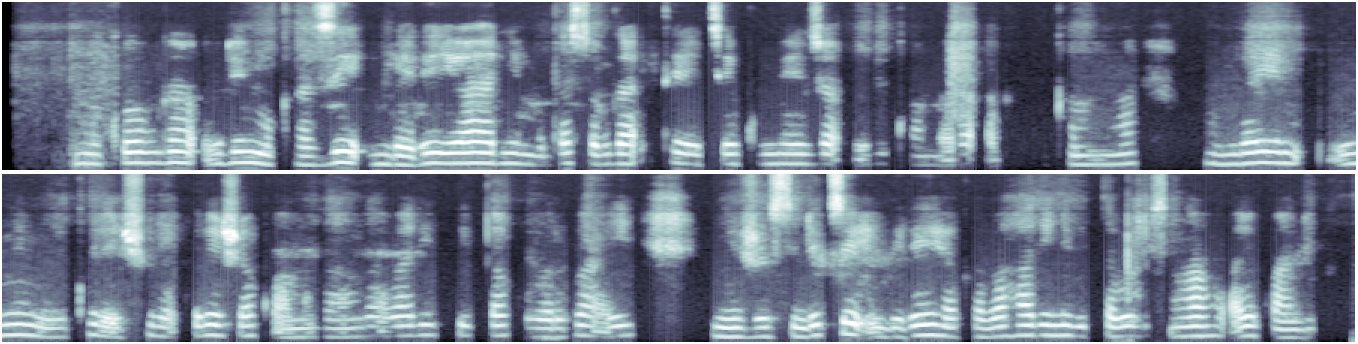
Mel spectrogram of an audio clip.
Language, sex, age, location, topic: Kinyarwanda, female, 18-24, Kigali, health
